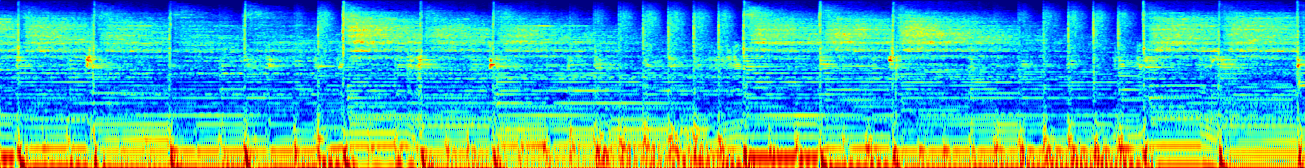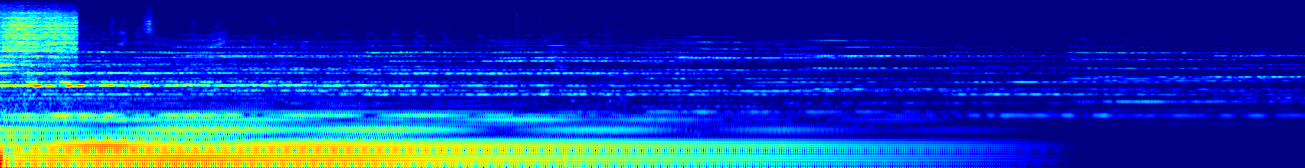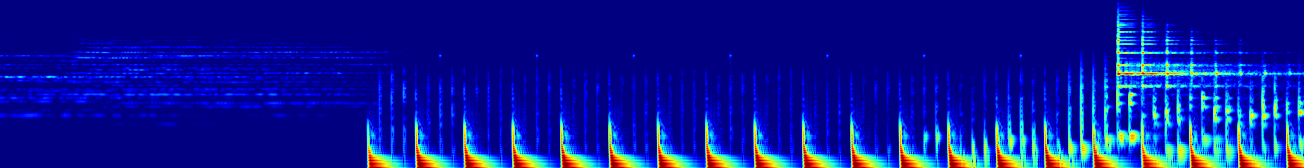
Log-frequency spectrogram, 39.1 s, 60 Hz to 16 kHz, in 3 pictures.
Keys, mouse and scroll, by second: 0.9 click, 1.5 `, 3.2 alt+d, 5.6 s, 6.7-7.7 middle drag, 7.9 r, 9.8 s, 10.2 click, 10.3-12.2 middle drag, 12.2 click, 12.4-13.0 middle drag, 13.0 r, 13.5 click, 13.6 middle click, 14.2 click, 14.6 middle click, 15.3 `, 16.2 alt+d, 19.2 shift+r, 19.5 shift+r, 19.8 shift+r, 20.8 click, 21.2-22.0 middle drag, 22.0 r, 23.2 middle click, 23.7 click, 24.0 r, 25.0-25.3 middle drag, 25.3 r, 25.6 click, 25.8-26.3 middle drag, 26.3 drag, 27.0 `, 28.1 r, 29.3 click, 31.5 r, 31.8 r, 32.4 click, 32.7-34.0 middle drag, 34.7 click, 35.1-36.0 middle drag, 36.1-36.4 middle drag, 36.4 r, 37.1 click, 37.3-37.8 middle drag, 37.8 click, 38.0 r, 38.7 click, 38.8-39.1 middle drag.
